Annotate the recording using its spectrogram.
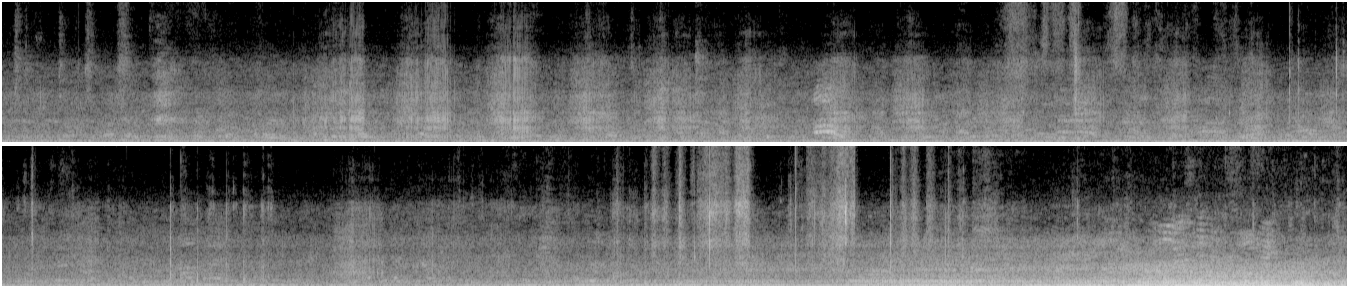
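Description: A woman chews powdery starch up close with soft crunching.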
